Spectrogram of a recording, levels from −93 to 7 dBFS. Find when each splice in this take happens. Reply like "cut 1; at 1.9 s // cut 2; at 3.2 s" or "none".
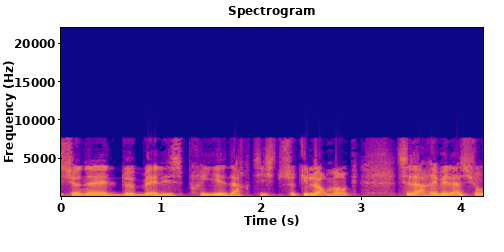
cut 1; at 2.2 s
